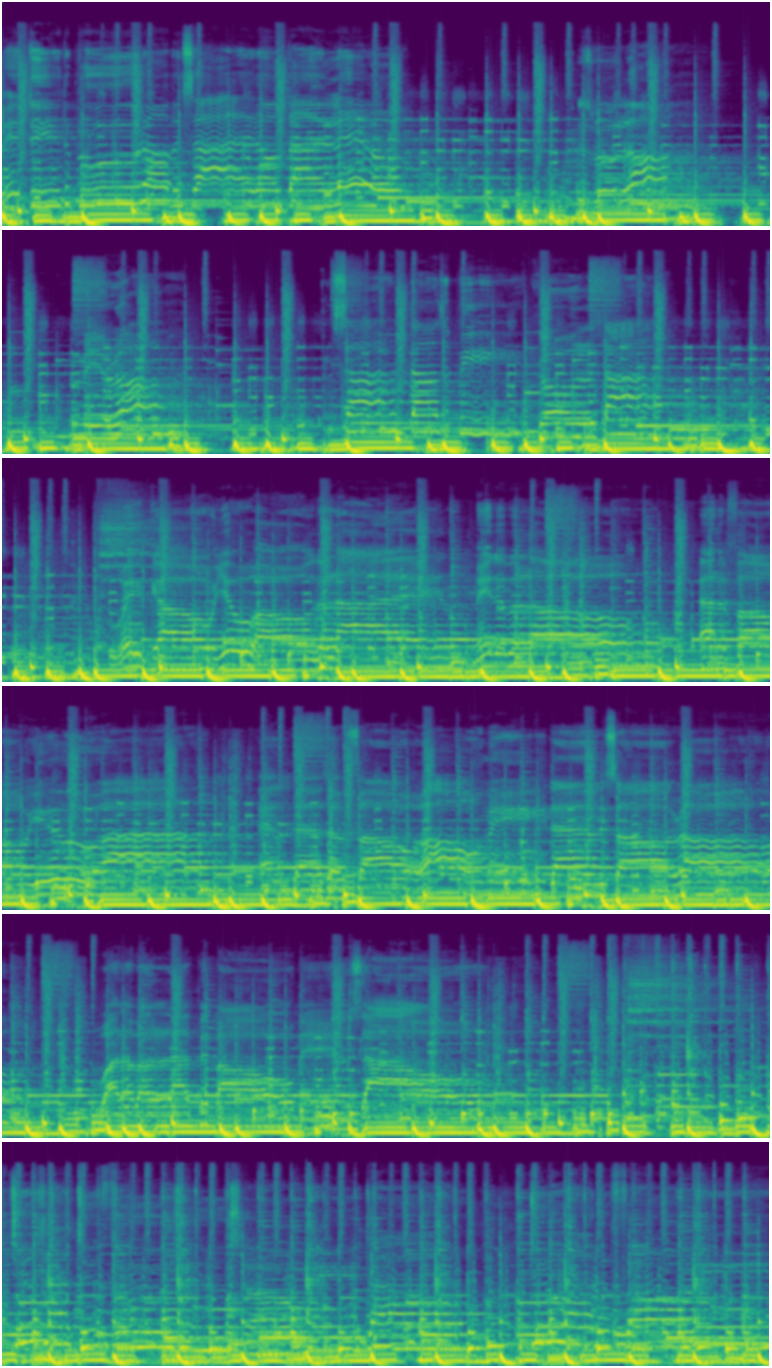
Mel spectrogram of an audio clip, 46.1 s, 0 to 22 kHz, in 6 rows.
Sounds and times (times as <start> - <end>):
Music: 0.0 - 46.0.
